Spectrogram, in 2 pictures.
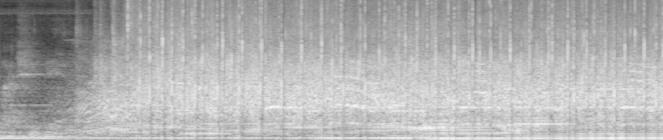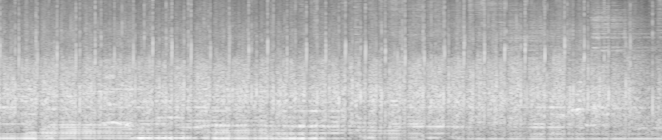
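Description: A church congregation applauding. The clapping swells in about a second in and stays dense and loud, with music playing underneath.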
